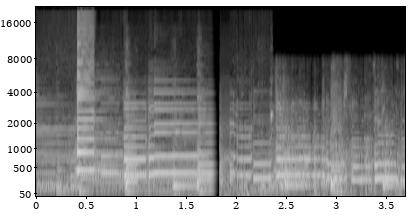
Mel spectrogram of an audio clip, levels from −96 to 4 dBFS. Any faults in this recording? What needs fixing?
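From 1.73 to 2.14 s there's repeated packet loss, giving that choppy, robotic sound: four holes, the longest 200 ms, patched by stretching the previous sound, and some pieces simply missing.

A call bitrate drop kicks in at 2.38 s and runs to the end. The encoder had to work with far fewer bits, so the sound turns rough and watery, and the top end is cut off above about 8 kHz where it had been reaching 20 kHz. The sound points to the rate falling from around 32 kbps to about 9 kbps.

Overlapping that, from 2.69 to 3.24 s, there's a jitter buffer slow-down. The receiver repeated tiny slices of audio to rebuild its reserve, adding 54 ms, so playback runs at 91% speed with the pitch unchanged and sounds slightly drawn out.

To prevent these, add FEC or redundancy to the network path, give the bandwidth estimator more headroom so it doesn't collapse the bitrate, and keep a steadier jitter buffer target.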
